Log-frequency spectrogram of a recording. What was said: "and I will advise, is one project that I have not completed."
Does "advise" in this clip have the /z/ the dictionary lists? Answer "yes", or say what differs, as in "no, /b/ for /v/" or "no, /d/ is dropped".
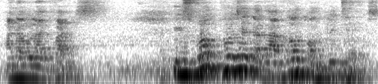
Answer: no, /s/ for /z/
